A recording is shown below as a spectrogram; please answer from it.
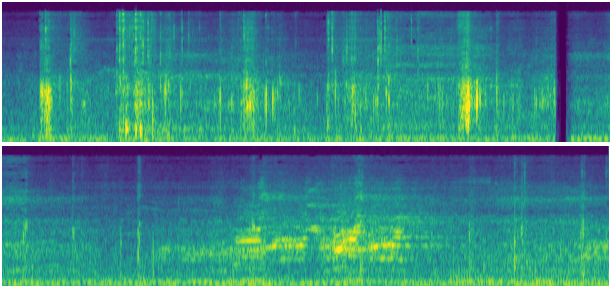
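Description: Footsteps crunching on gravel, then ducks quacking in a short cluster of calls about four to five seconds in.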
